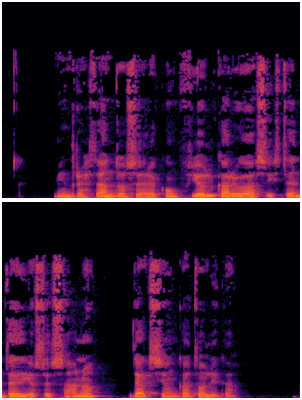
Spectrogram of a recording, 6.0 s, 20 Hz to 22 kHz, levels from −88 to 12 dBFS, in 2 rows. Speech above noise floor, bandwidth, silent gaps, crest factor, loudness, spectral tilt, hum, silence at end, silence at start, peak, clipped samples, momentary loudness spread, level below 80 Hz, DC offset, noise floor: 32 dB; 17 kHz; none; 18 dB; -21 LUFS; -5 dB/octave; none; 0.65 s; 0.1 s; -2 dBFS; under 0.1%; 13 LU; -56 dBFS; under 0.1%; -52 dBFS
